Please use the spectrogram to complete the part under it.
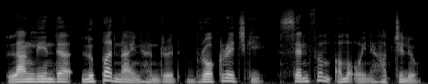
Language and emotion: Manipuri, neutral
